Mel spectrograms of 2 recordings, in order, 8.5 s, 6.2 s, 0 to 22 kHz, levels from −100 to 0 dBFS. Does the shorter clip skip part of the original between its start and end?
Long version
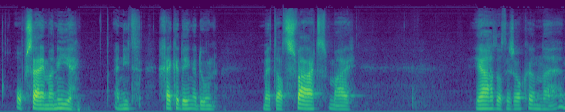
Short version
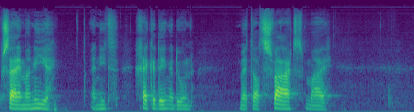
no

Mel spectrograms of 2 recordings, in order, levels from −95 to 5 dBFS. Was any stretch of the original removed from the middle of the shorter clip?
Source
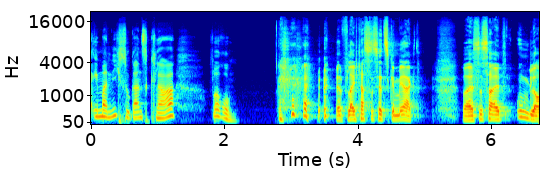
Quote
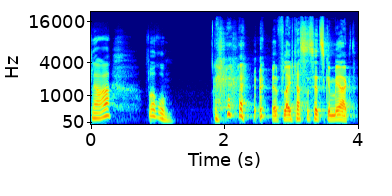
no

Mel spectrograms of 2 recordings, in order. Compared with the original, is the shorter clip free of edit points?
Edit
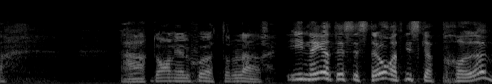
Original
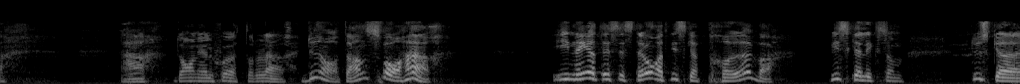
no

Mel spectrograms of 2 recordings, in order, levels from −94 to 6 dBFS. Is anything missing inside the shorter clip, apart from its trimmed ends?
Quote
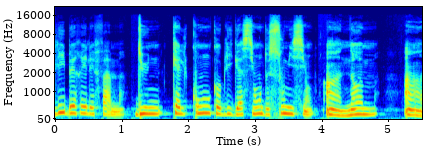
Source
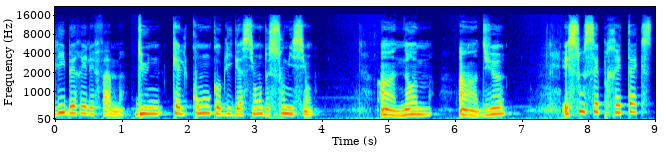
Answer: yes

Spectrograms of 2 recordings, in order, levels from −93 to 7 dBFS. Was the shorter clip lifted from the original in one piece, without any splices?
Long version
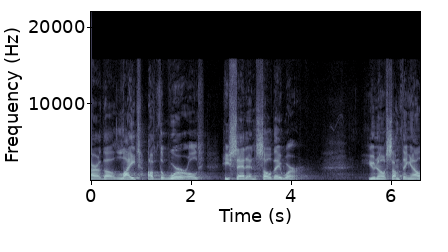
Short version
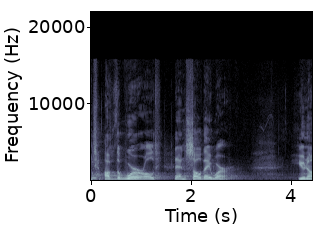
no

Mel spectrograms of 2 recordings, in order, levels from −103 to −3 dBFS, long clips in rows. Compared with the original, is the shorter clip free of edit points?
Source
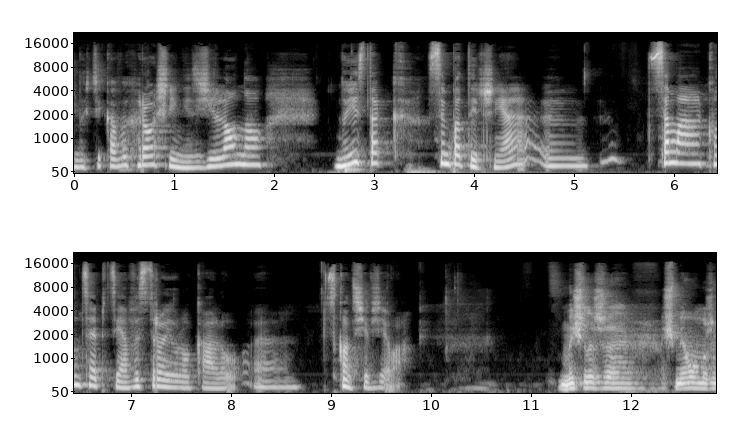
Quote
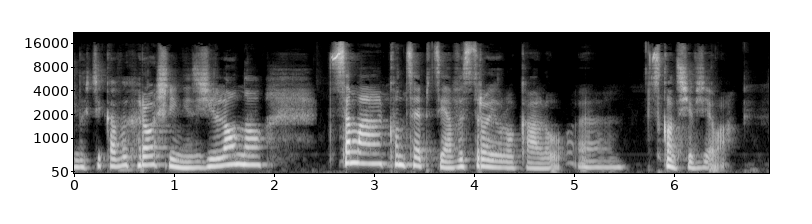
no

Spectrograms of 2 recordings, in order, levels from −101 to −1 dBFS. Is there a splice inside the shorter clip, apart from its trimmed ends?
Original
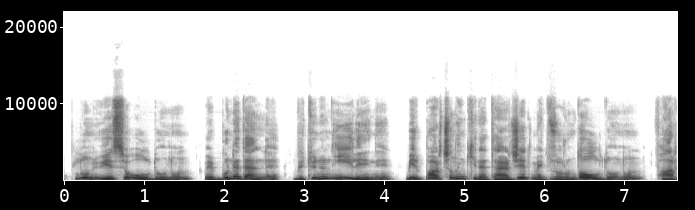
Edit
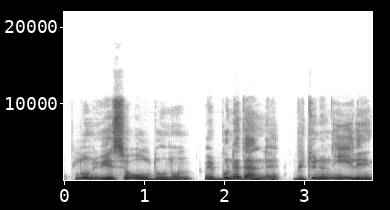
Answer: no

